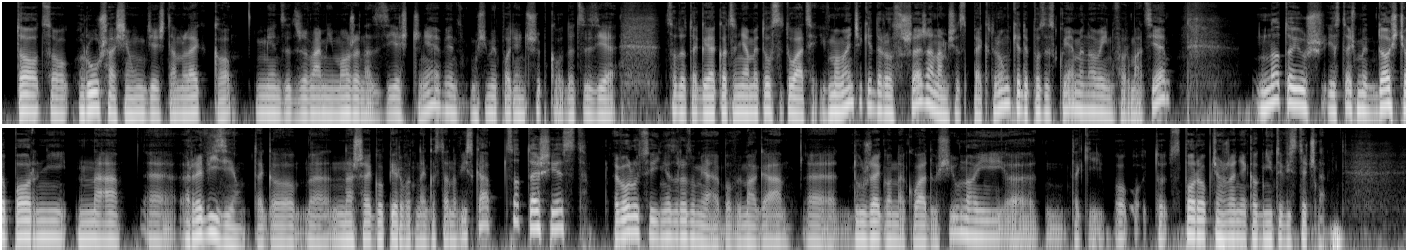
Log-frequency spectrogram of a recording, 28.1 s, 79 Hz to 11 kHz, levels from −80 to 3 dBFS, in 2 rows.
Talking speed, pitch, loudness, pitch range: 140 wpm, 120 Hz, -19 LUFS, 110-130 Hz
